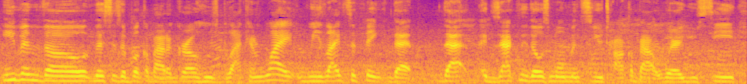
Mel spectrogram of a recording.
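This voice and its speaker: A woman speaks as an interview guest in a conversational register. She builds her points in measured steps. Clear background noise from the location runs under her voice. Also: fairly low pitch, fairly even intonation. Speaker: author being interviewed. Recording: noisy on-location recording, ambient background sound.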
